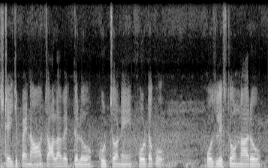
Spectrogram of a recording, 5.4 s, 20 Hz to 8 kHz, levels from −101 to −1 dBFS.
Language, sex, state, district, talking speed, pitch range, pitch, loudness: Telugu, male, Telangana, Mahabubabad, 100 wpm, 110-120 Hz, 115 Hz, -16 LUFS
